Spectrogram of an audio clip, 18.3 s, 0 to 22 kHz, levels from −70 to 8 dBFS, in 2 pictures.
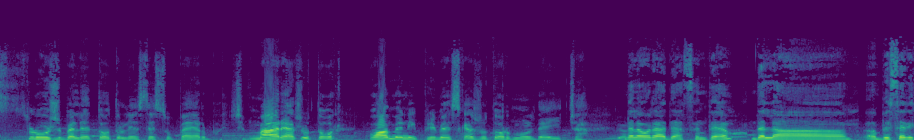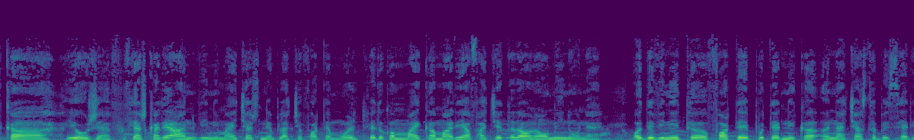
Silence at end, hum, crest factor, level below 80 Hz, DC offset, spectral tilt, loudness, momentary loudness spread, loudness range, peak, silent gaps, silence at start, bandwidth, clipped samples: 0 s; none; 18 dB; -44 dBFS; under 0.1%; -5 dB/octave; -17 LUFS; 12 LU; 5 LU; 0 dBFS; none; 0 s; 16.5 kHz; under 0.1%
